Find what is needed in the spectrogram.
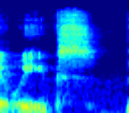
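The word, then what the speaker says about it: Weekes: I'd say Weeks. That's it's W-E-E-K-E-S, yeah. Right? Okay, yeah. That's probably Weeks.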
